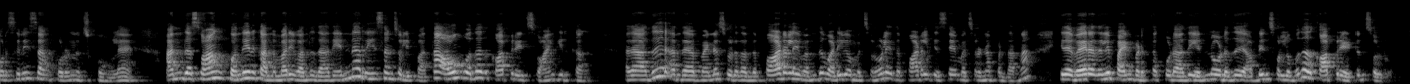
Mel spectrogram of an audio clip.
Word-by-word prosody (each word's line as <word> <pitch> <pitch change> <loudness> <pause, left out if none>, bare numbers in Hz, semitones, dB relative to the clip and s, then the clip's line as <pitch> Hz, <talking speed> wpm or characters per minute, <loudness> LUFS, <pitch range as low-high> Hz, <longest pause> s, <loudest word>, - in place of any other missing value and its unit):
ஒரு 205 - -6
cine 260 +3 -3
song 235 -4 -1
போடுறோன்னு 195 +1 -5
வச்சுக்கோங்களேன்! 180 -2 -7 0.4
அந்த 270 +3 +2
சாங்க்கு 280 +4 +4
வந்து 235 +8 +5
எனக்கு 285 -7 +2
அந்தமாரி 210 +3 +1
வந்தது. 195 0 -2
அது 195 - -4
என்ன 345 +9 +2
ரீசன்னு 255 0 -3
சொல்லி 195 -5 -3
பார்த்தா, 295 - +2
அவுங்க 295 +3 +4
வந்து 305 +3 +3
அது 285 - -6
காப்பி 225 0 -3
ரைட்ஸ் 205 -1 -8
வாங்கியிருக்காங்க. 200 -4 -8 0.4
அதாவது 215 +7 +2 0.2
அந்த 225 -1 -4 0.2
என்ன 230 +5 -3
சொல்றது, 205 -4 -2
அந்த 185 - -4
பாடலை 255 +4 +4
வந்து 210 +7 -3
வடிவமைச்சிரோம்ல. 215 +3 -2
இந்த 200 - -9
பாடலுக்கு 220 +1 -3
இசையமைச்சவரு 200 -3 -7
என்ன 205 0 -6
பண்றார்ன்னா, 165 -3 -7 0.3
"இத 235 - +8
வேற 230 - +9
எதிலேயும் 265 +3 +3
பயன்படுத்தக்கூடாது 210 -1 0
என்னோடது" 220 -1 +1
அப்பிடின்னு 230 +6 -2
சொல்லும்போது 215 - +1
அது - - 0
காப்பி 210 0 +1
ரைட்ன்னு 215 +5 -4
சொல்றோம். 160 - -7
215 Hz, 195 wpm, -25 LUFS, 195-240 Hz, 0.4 s, வேற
